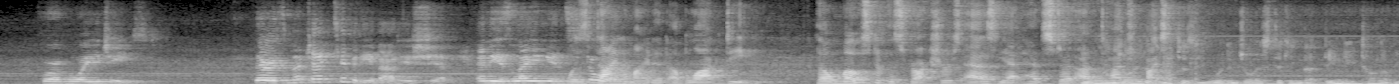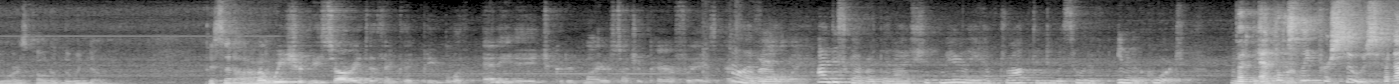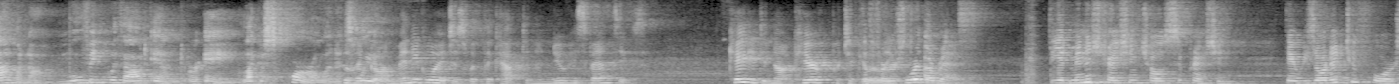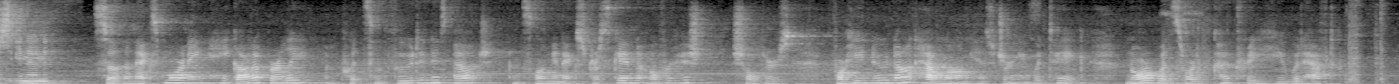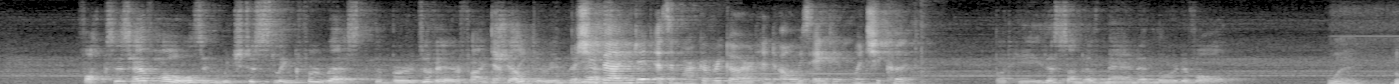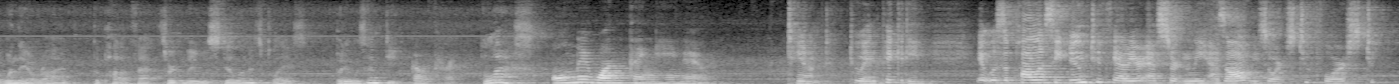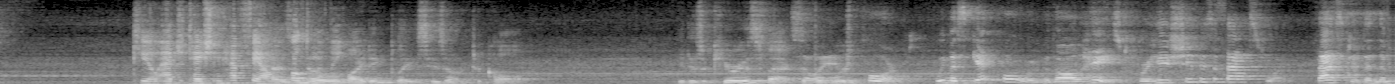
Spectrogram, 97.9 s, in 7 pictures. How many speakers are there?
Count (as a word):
nine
